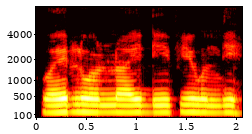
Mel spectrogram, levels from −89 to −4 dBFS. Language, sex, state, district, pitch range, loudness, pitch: Telugu, male, Andhra Pradesh, Sri Satya Sai, 140-145 Hz, -16 LUFS, 140 Hz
